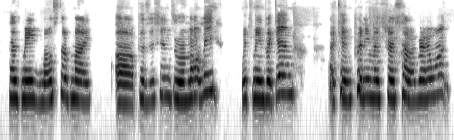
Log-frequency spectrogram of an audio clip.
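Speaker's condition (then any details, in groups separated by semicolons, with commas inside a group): Spastic quadriplegic cerebral palsy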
